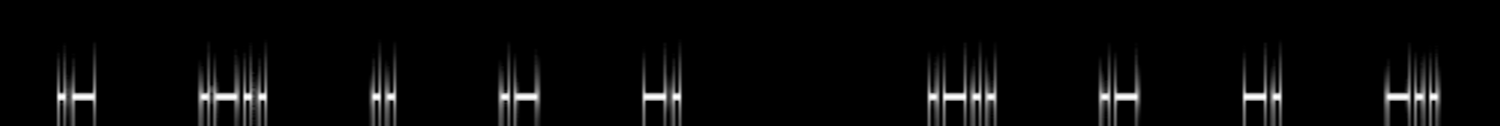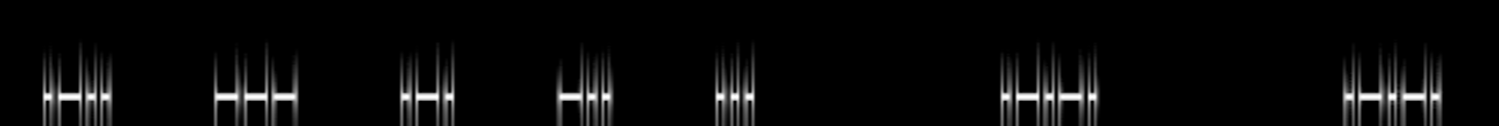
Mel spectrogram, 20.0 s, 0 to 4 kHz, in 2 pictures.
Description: Morse code, heard as a keyed tone, about 25 wpm, spaced as for 10 wpm, 550 Hz. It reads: ALIAN LANDLORDS <AR> <AR>
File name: podcast / News headlines-1x-25x10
